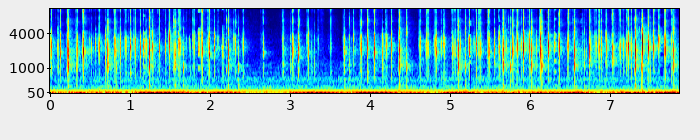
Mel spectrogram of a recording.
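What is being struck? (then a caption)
Mechanical keyboard with aluminium case and plastic keycaps. A Polaris 60% mechanical keyboard with Alpaca switches, a green aluminium case and black plastic keycaps rests on a desk mat and is typed on continuously with the fingertips of both hands. Fast, short, bright clacks with no ring run over a steady low hum, easing briefly around the middle before the typing picks back up.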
